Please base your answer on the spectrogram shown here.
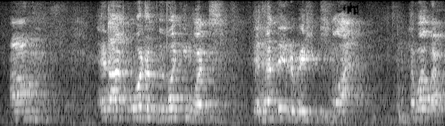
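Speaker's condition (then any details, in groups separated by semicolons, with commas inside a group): Cerebral palsy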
